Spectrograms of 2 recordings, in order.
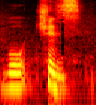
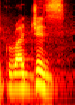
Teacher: So you have to add this, the sound, the vowel e, and then the sound z.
